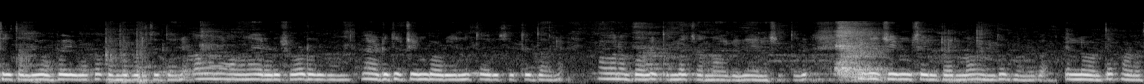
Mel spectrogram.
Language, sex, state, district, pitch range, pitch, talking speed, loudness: Kannada, female, Karnataka, Dakshina Kannada, 215-235 Hz, 225 Hz, 125 wpm, -13 LUFS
